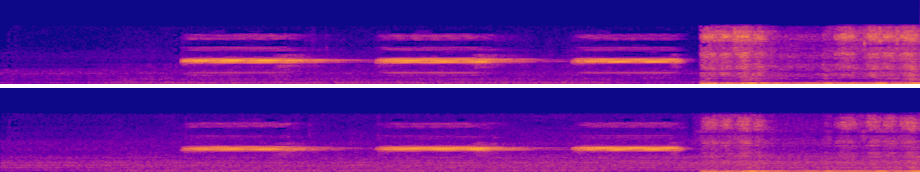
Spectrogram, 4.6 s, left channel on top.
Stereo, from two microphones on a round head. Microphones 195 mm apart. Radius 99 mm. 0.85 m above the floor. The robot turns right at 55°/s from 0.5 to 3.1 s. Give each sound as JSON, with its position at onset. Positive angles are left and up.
{"t": 0.9, "sound": "a fire alarm", "azimuth_deg": 85, "distance_m": 1.8}
{"t": 3.5, "sound": "writing", "side_deg": 50, "distance_m": 1.3}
